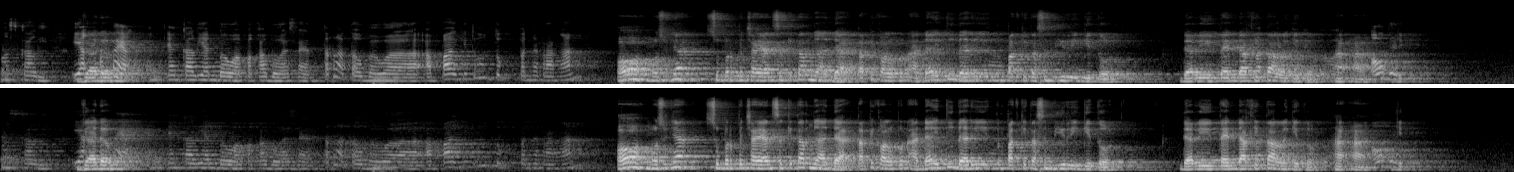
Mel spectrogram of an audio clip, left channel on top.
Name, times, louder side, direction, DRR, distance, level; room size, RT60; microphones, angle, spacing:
voice 1, 0.0-5.8 9.8-10.1 12.6-13.4 13.7-14.0, left 5 dB, 80° left, 9 dB, 0.4 m, -32 dB
sound 1, 3.7-4.1 6.2-6.5, left 2 dB, 15° left, 0.8 m, -39 dB
voice 2, 6.2-11.1 11.8-13.7, right 3 dB, 40° right, 5 dB, 0.5 m, -19 dB
6.7 x 3.4 x 5.1 m, 1.5 s
head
